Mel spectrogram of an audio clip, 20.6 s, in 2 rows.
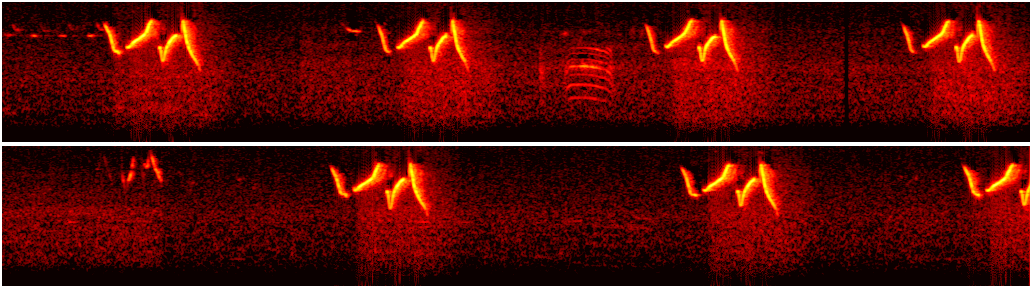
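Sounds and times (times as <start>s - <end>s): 
cardinal singing sweeping whistled phrases: 1.0s - 2.0s, 3.8s - 4.7s, 6.5s - 7.4s, 9.0s - 10.0s, 13.6s - 14.6s, 17.1s - 18.0s, 19.9s - 20.5s.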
